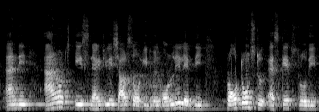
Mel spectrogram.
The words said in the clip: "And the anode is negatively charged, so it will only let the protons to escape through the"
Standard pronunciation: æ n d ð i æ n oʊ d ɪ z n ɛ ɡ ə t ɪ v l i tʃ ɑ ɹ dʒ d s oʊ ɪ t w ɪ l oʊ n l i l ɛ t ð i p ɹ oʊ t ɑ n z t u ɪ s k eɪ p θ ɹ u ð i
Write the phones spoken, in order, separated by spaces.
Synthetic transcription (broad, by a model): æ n d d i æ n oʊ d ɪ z n ɛ ɡ ə t ɪ v l i ʃ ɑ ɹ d s oʊ ɪ t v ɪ l oʊ n l i l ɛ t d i p ɹ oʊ t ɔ n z t u ɪ s k eɪ p t ɹ u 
